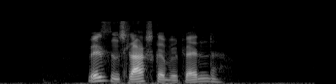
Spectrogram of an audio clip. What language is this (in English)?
Danish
